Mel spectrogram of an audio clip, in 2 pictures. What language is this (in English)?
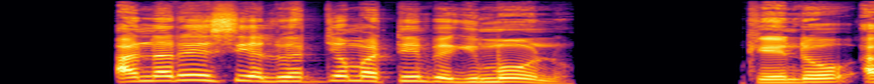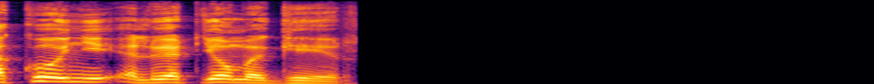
Luo (Kenya and Tanzania)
